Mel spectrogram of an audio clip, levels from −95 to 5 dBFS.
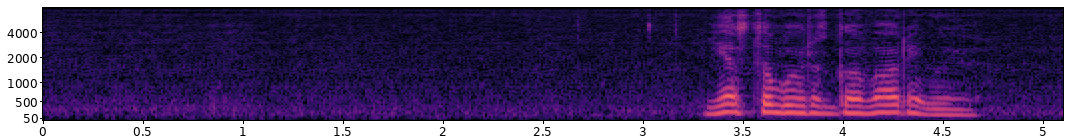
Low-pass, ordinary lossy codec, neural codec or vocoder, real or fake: none; none; codec, 16 kHz, 4 kbps, FunCodec, trained on LibriTTS, 50 frames a second; fake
